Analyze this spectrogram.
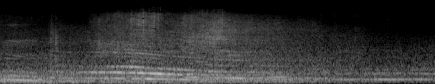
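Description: The number 60 sports car leaves a pit stop at Watkins Glen during a WeatherTech Championship race after a right-rear tire change. Its engine note climbs as it accelerates away, a fairly faint steady drone that then settles.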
